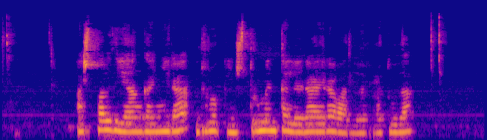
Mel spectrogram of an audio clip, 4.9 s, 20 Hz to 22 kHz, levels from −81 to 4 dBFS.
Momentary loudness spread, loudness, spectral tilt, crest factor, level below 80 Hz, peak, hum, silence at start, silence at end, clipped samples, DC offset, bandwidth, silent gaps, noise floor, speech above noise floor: 17 LU; -20 LUFS; -4.5 dB/octave; 18 dB; -60 dBFS; -2 dBFS; none; 0.05 s; 0.45 s; under 0.1%; under 0.1%; 15 kHz; none; -53 dBFS; 34 dB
